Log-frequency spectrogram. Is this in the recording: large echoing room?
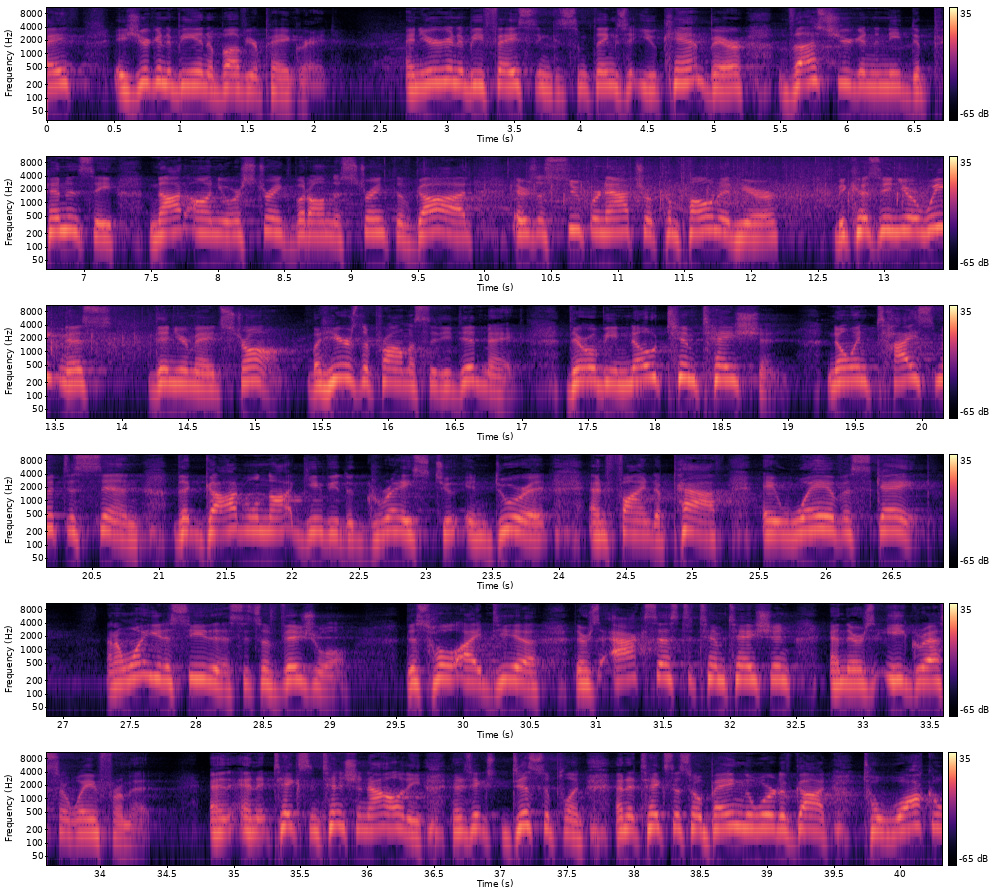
yes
